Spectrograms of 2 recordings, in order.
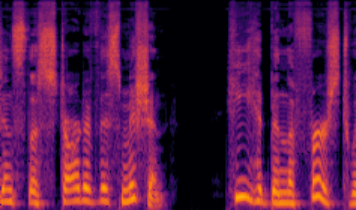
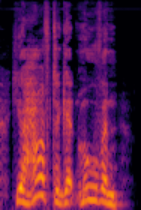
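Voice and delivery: higher, insistent urging; urgent hiss; 4 semitones higher, faster than usual. A narrator's reading. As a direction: urge them on, only lightly hissed. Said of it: "Wick hissed".

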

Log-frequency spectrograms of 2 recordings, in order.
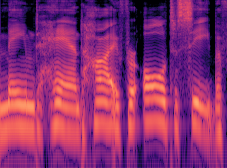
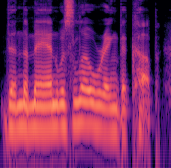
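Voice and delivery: usual speaking voice

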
